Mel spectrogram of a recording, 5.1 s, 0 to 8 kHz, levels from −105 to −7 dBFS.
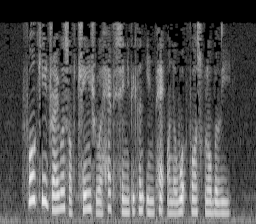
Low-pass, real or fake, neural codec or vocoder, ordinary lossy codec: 7.2 kHz; real; none; MP3, 24 kbps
